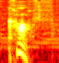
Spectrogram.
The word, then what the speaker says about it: cough: Our next question is, do you have a cough? The word cough has an unusual pronunciation. Instead of a G sound, we have an F sound here.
